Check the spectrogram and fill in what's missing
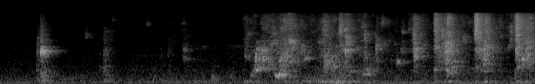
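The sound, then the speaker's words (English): Water splashes and sloshes, quiet and sparse at first, then building after a couple of seconds into a busy run of bright, repeated splashes like water churned in a tub. “Ooh, that's a water splash!”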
